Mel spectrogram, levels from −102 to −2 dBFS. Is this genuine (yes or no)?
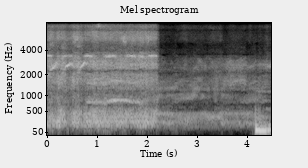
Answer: no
